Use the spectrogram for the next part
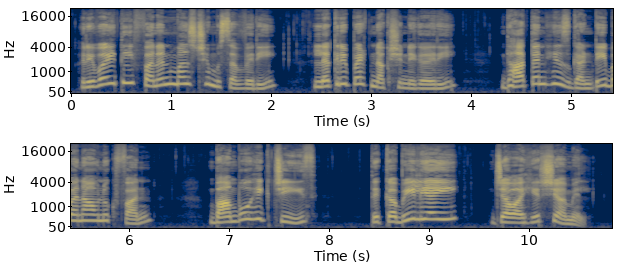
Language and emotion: Kashmiri, neutral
